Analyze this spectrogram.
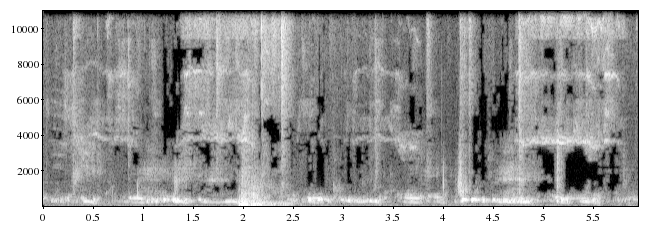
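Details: Female Pomeranian Pouter pigeon kept in Bhavnagar, Gujarat, India, with muffled rolling coos rising and falling in short phrases, several birds calling together, a sharp thump near the middle and background hiss.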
